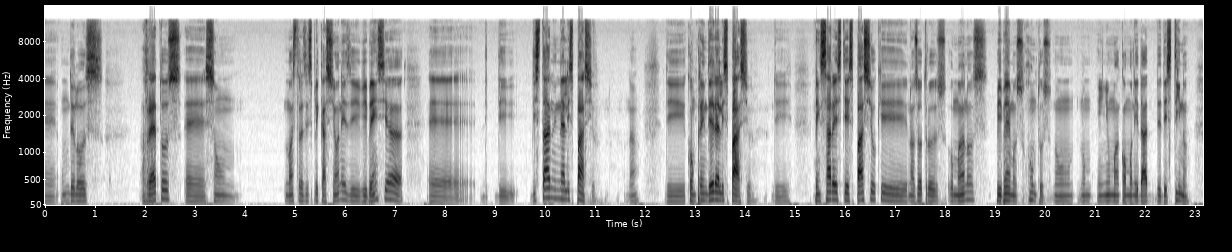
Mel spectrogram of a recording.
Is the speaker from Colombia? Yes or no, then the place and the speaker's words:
no; Brazil; Spanish is a second language; moved away as an adult; now in Mexico; Y sí, vengo de Brasil, estoy acá ya algunos meses en México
